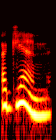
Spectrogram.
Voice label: "again", USA f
